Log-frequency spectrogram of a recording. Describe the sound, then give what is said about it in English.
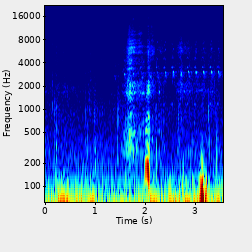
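A flicker perched in a tree calls outdoors, a short burst of sharp, harsh notes near the middle, then fainter repeated calls over a low, rustling background. “We got some yappy bird up here. Yapping and trapping. I wonder who it is. I'm guessing it's Mr. Flicker.”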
